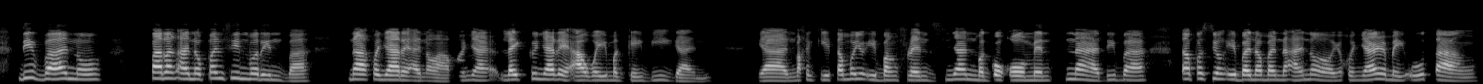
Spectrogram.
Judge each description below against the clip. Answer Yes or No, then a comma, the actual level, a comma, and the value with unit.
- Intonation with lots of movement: No, average, 3.7 semitones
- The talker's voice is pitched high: Yes, high, 210 Hz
